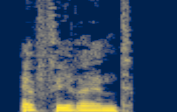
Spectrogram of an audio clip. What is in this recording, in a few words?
"efferent", german; adjectives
